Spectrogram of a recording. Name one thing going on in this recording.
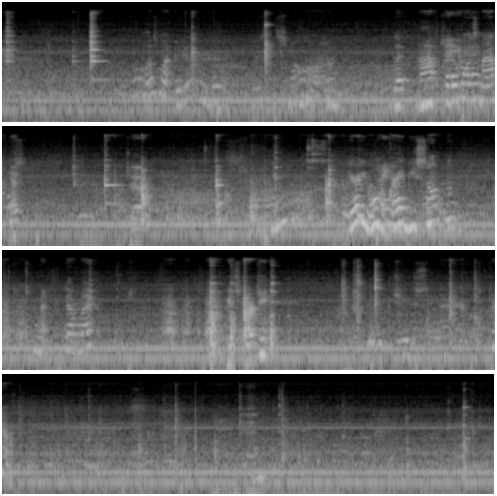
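Cutlery clinks against plates and dishes.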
